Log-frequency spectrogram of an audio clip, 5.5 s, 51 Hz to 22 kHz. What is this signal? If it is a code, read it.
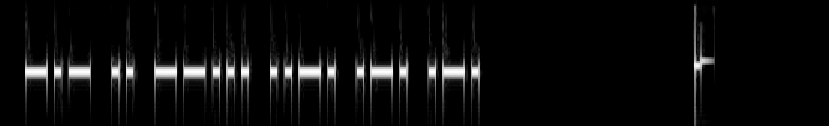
Morse code, heard as a keyed tone, about 25 wpm, 700 Hz. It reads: KI7FRR
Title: USA Callsign DE Callsign 25wpm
